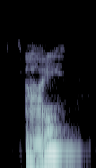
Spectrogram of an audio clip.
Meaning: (interjection) 1. Ah! alas! Expressing anger, alarm, frustration, pain, etc 2. Expressing earnestness, surprise, wonder, etc 3. Used in ay, ay 4. Alternative spelling of aye (“yes”)
- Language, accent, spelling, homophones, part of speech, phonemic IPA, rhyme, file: English, Southern England, ay, aye / eye / I, interjection / noun, /aɪ/, -aɪ, LL-Q1860 (eng)-ay.wav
